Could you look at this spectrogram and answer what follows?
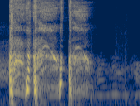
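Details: Cough from a girl who says she caught a very bad cold, with a sore throat and a lost voice: a quick run of three or four harsh, wet-sounding coughs during a gaming stream.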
